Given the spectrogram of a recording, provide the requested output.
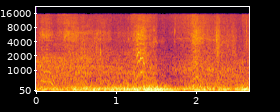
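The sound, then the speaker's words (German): A jacket zipper is drawn closed in a steady, continuous rasping pull lasting a couple of seconds, with a few brighter scratchy bursts along the way; no one speaks over it. “Man kann die ne? Jacke ne? übrigens auch zumachen”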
